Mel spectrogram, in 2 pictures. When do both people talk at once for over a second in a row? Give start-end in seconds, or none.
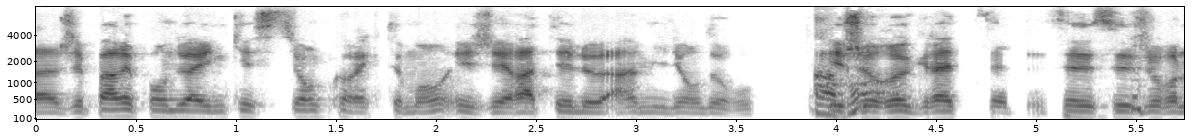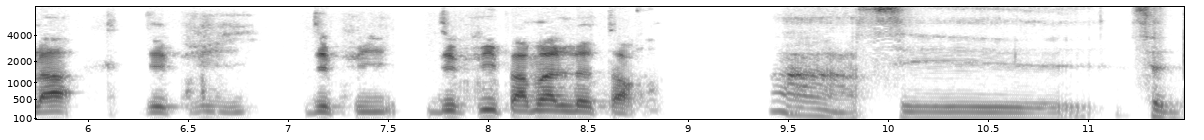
none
